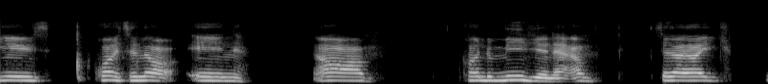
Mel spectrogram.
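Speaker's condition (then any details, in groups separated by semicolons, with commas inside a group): Cerebral palsy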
